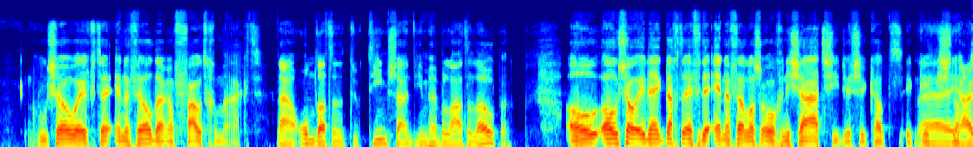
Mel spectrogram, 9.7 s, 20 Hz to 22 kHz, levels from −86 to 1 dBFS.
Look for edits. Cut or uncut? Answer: uncut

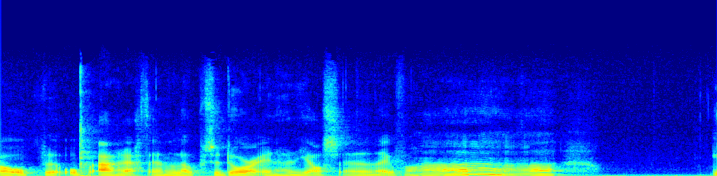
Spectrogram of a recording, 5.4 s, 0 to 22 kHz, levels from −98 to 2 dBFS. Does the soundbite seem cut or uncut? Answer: uncut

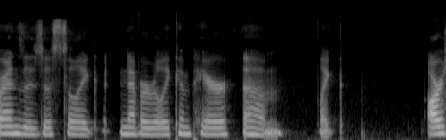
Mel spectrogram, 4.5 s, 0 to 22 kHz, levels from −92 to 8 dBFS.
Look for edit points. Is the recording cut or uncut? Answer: cut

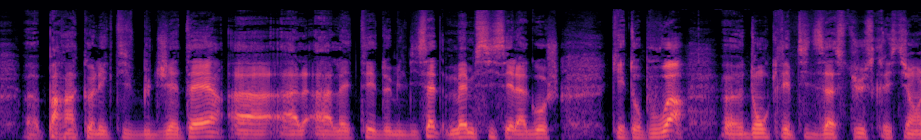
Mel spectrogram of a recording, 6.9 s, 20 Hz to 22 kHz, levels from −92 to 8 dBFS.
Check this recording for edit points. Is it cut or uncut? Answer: uncut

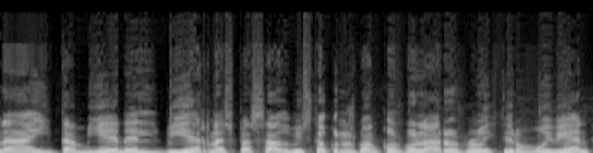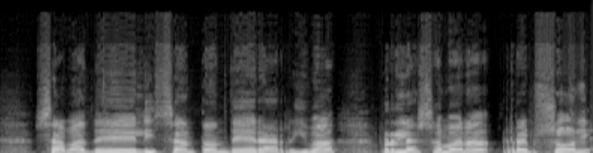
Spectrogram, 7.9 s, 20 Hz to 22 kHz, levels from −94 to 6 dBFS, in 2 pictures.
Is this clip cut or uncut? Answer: uncut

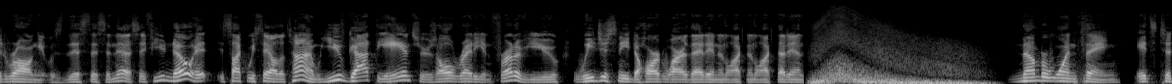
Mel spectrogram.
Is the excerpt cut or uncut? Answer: cut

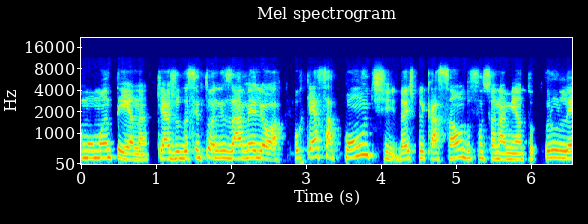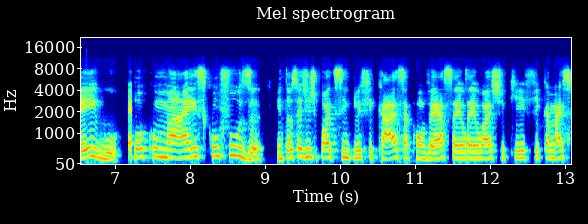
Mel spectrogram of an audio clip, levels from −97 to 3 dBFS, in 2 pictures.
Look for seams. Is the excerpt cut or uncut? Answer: cut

